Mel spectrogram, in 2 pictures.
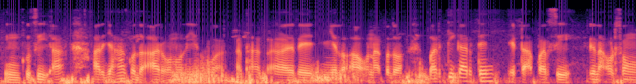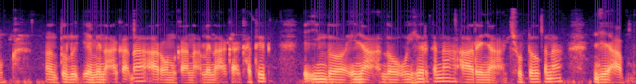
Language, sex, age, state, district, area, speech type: Santali, male, 30-45, Jharkhand, East Singhbhum, rural, spontaneous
